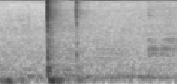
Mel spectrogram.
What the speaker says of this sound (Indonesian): Kemudian saya tekan enter di keyboard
